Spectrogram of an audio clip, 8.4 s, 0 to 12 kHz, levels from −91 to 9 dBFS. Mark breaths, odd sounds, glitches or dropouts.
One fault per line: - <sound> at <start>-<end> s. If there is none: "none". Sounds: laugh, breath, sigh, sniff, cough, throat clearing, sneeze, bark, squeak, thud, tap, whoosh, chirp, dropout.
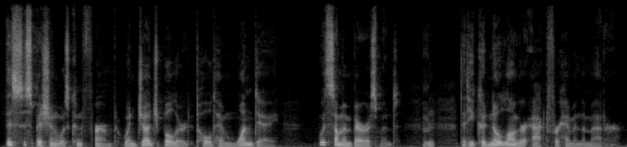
- dropout at 1.2-1.3 s
- laugh at 5.6-5.8 s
